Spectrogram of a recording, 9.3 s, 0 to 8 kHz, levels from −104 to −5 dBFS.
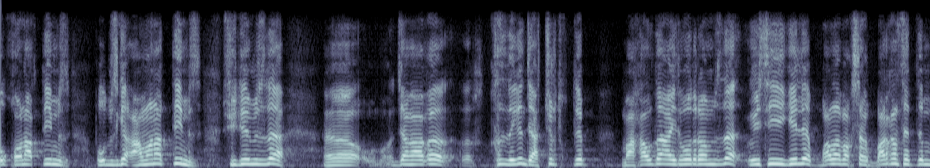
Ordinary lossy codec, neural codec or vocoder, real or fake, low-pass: none; codec, 16 kHz, 16 kbps, FunCodec, trained on Chinese and English, 50 frames a second; fake; 7.2 kHz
